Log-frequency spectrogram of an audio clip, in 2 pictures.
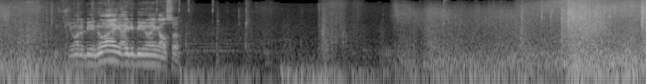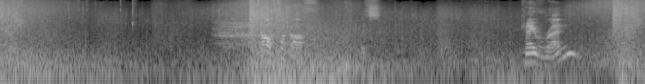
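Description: A man talks into a microphone close by.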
